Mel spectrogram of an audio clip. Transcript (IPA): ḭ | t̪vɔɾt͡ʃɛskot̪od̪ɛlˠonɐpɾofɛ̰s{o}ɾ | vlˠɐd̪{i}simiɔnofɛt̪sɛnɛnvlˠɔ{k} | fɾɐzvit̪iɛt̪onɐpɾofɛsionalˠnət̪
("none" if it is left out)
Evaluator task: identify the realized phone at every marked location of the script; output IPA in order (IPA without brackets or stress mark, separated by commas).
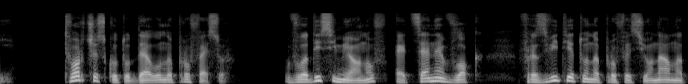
o, i, k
